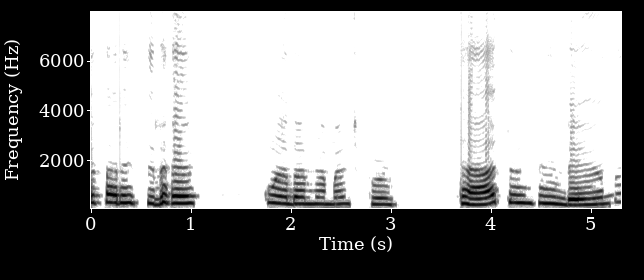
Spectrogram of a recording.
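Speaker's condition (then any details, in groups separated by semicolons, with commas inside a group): Cerebral palsy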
